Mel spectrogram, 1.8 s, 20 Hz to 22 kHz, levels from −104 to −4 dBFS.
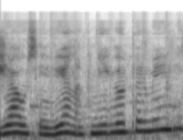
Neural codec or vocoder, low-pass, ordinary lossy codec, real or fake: vocoder, 44.1 kHz, 128 mel bands, Pupu-Vocoder; 14.4 kHz; Opus, 16 kbps; fake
